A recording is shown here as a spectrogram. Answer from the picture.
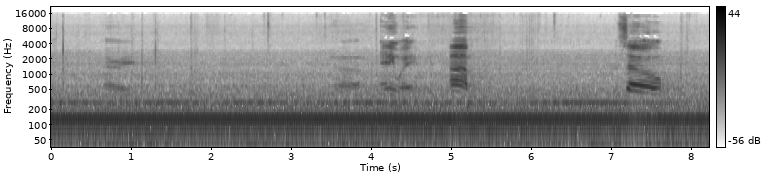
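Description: Steady low engine and road drone heard inside a vehicle's cab. A few brief vocal sounds come partway through and again near the end.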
